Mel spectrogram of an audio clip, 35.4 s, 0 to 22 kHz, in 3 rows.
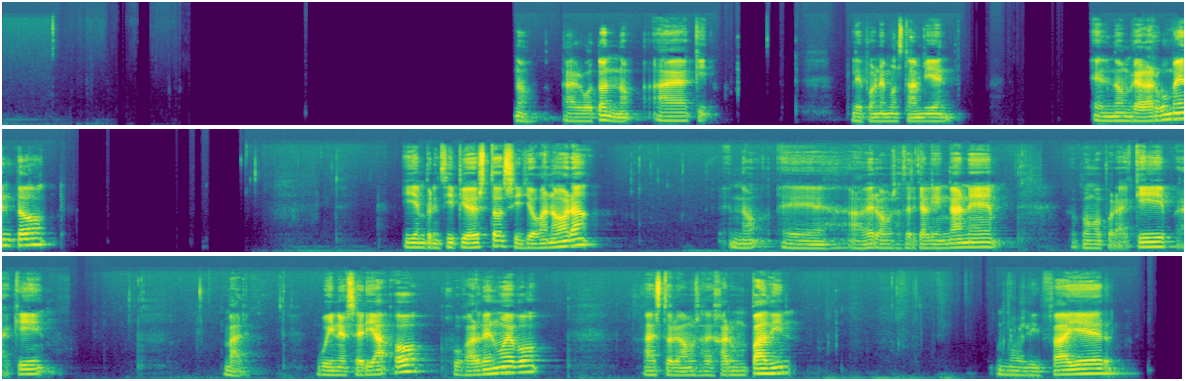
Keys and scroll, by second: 1.0 super+v, 2.4 alt+super+l, 5.0 super+z, 5.6 super+z, 7.3 super+v, 11.5 alt+super+l, 11.8 ctrl+alt+o, 34.6 Return.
